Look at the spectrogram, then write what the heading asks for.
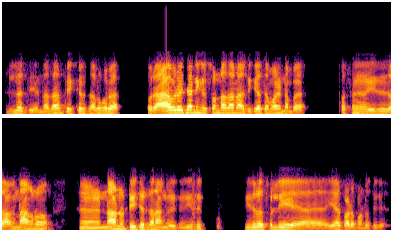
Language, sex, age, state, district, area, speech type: Tamil, male, 45-60, Tamil Nadu, Krishnagiri, rural, conversation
